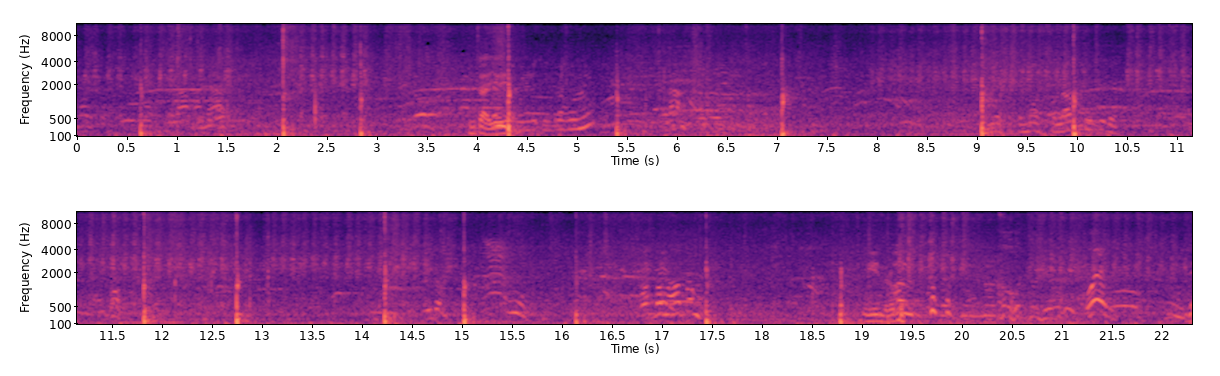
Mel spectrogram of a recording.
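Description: Young men call out and shout to each other outdoors.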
